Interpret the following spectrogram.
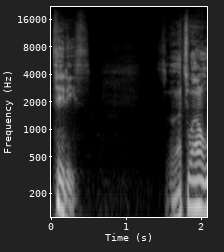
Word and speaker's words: Tethys: These came forth from Ocean and Titis as the oldest, I would call it Tethys, but it apparently pronounced Titties.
